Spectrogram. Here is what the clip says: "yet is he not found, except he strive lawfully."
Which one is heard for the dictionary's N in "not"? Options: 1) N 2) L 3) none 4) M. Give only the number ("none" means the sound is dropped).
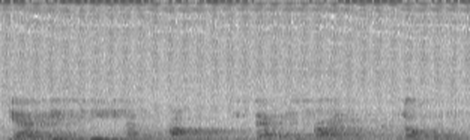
2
